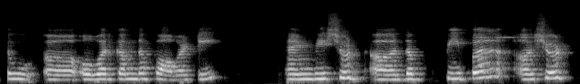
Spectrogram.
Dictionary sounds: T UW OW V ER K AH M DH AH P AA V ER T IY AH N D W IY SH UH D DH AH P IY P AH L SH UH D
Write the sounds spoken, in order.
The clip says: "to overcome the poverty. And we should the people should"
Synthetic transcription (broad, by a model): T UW OW V ER K AH M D AH P AA V ER T IY AH N D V IY SH UH D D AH P IY P AH L SH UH D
